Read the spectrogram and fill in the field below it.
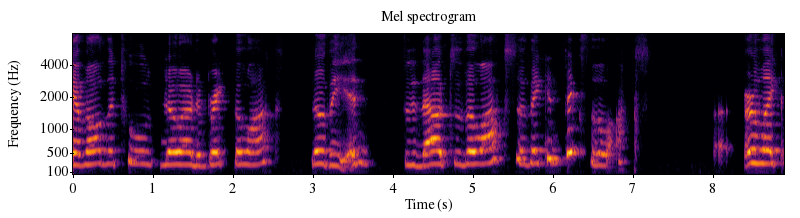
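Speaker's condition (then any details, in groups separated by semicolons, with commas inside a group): Cerebral palsy; spastic quadriplegic, severe, wheelchair user, retained startle reflex; diagnosed around 5 months, ongoing physical therapy; speech not affected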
